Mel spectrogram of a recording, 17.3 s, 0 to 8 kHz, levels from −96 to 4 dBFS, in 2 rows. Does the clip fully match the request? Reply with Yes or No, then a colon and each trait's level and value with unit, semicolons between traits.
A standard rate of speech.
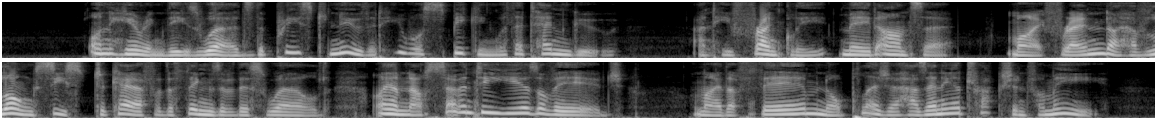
Yes: average, 165 wpm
